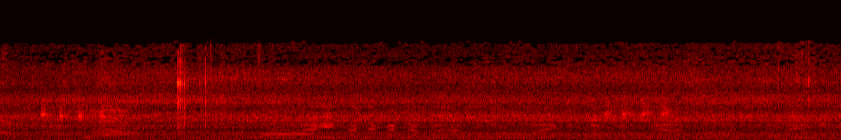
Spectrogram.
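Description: Mitsubishi Fuso diesel truck engine running with a steady low drone.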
